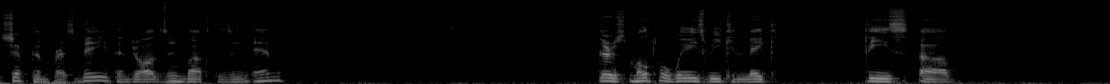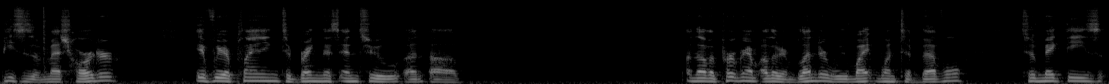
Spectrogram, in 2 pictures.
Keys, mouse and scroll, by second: 0.5 b, 0.8 click, 1.7 click, 4.5 click.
